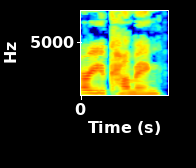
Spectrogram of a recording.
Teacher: Let your voice go up a bit on coming. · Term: rising intonation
